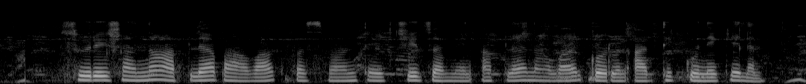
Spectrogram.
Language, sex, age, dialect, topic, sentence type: Marathi, female, 18-24, Southern Konkan, banking, statement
